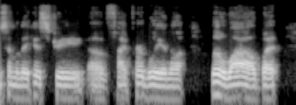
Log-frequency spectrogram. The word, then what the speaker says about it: Hyperbole: Hyperbole, that's how you say it, not how the British say it sometimes.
